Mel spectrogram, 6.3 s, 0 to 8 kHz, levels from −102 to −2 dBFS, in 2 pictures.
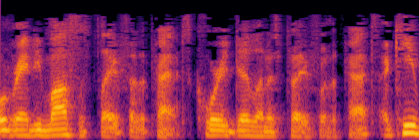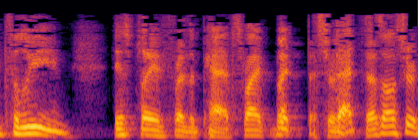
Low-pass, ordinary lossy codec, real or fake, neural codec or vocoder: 7.2 kHz; MP3, 24 kbps; fake; codec, 16 kHz, 1 kbps, FunCodec, trained on LibriTTS, 50 frames a second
